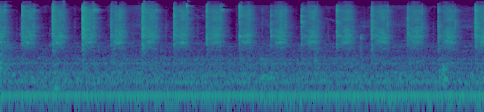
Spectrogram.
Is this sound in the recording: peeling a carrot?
yes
